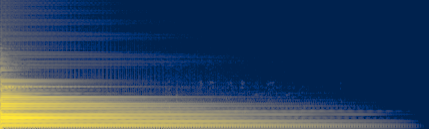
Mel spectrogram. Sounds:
plucked string instrument, guitar, music, musical instrument, acoustic guitar

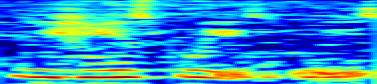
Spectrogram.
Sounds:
woman speaking, speech, human voice

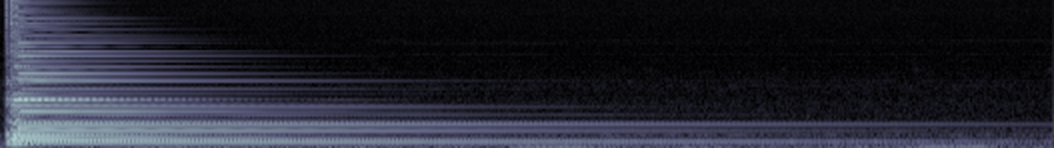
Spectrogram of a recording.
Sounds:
guitar, acoustic guitar, plucked string instrument, musical instrument, music

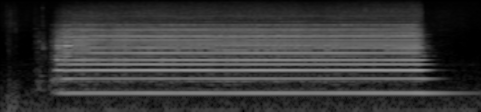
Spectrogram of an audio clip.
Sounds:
musical instrument, music, bowed string instrument

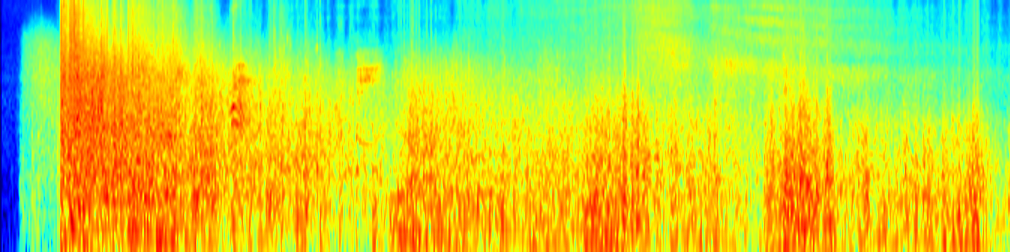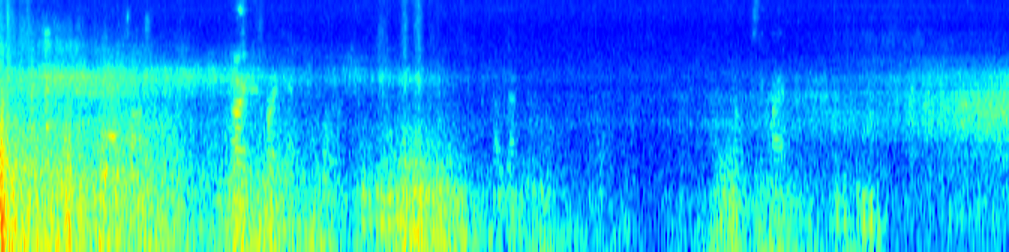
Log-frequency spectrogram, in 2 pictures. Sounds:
thunder, thunderstorm

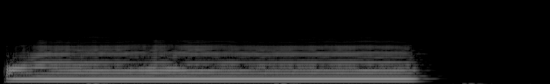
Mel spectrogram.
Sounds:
musical instrument, brass instrument, music

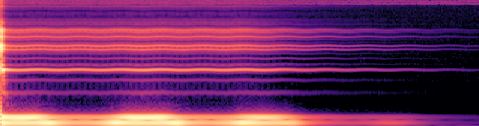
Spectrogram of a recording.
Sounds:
keyboard (musical), musical instrument, music

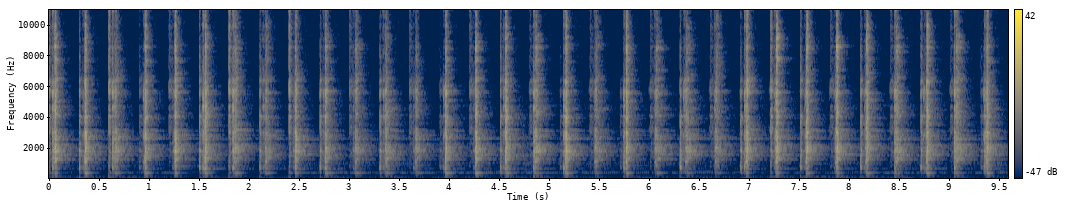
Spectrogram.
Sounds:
clock, mechanisms

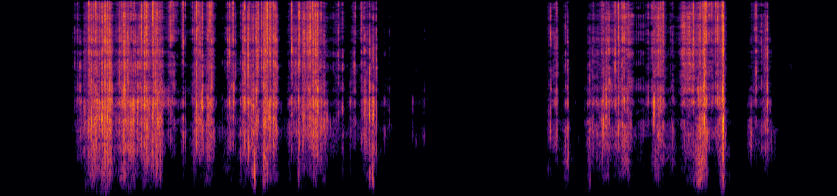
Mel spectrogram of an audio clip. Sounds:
crumpling

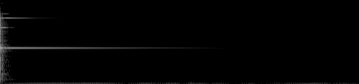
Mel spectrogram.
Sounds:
music, percussion, musical instrument, mallet percussion, glockenspiel

